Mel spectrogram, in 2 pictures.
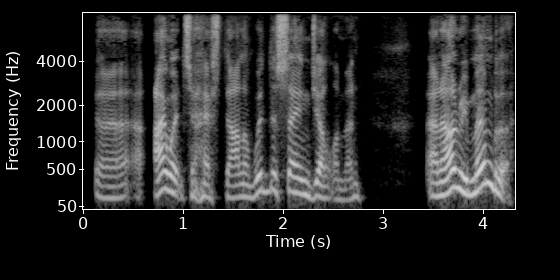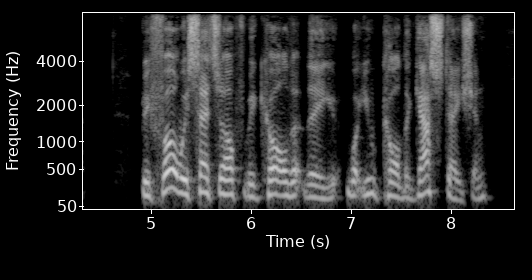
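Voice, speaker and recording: A man with an English accent, fairly high pitch and lively intonation at a moderate pace, over a quiet background. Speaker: UFO researcher and author. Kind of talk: interview.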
